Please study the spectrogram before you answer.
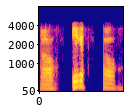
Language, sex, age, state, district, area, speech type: Assamese, male, 45-60, Assam, Charaideo, rural, conversation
